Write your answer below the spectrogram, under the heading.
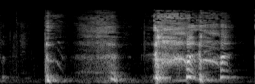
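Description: human body sound, coughing

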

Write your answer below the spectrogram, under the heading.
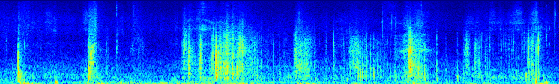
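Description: nature, footsteps crunching in snow

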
